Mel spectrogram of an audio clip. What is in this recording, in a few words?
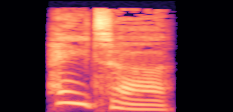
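"hater", English, uk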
